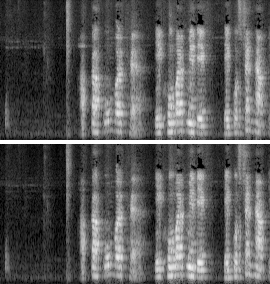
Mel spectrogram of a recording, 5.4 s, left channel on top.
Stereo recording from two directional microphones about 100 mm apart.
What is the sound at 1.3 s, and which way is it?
Speech, 40° left (ahead or behind).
